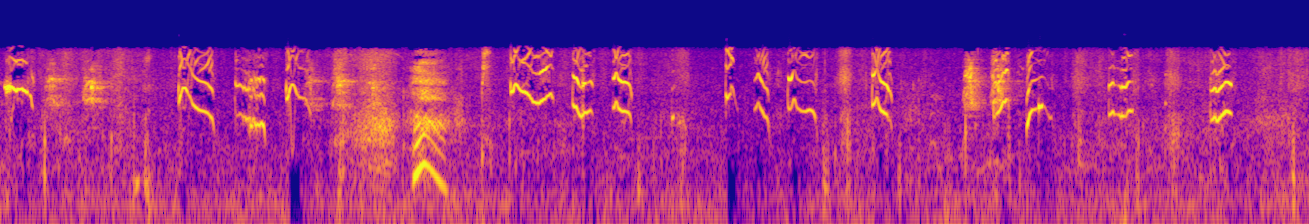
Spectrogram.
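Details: Fawn male Pug puppy whimpering almost continuously: many short, squeaky rising and falling whines in quick succession, with soft voices and rustling in the background.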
